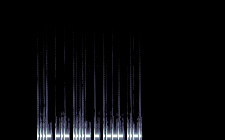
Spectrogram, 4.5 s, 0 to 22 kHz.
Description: Morse code, heard as a keyed tone, about 40 wpm, 700 Hz. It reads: VK4TJF
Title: Call Signs Repeated 3x - 40wpm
